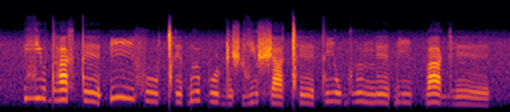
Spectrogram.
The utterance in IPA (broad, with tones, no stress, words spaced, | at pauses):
zʲu˥˧dʱa˥˧xt̪ɪː˧˩ ʔiː˥˧ fuː˧˩ǀʰɪ˧˩ ɓɯ˥˧pu˧˩ ɖɪ˧˩ʃzʲɯ˥˧ʃa˧˩ ǀʰɪː˧˩t̪i˥˧wɡʱɯ˥˧ ŋɪː˥˧ɓiː˥˧p ba˥˧ɡʱɪː˧˩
